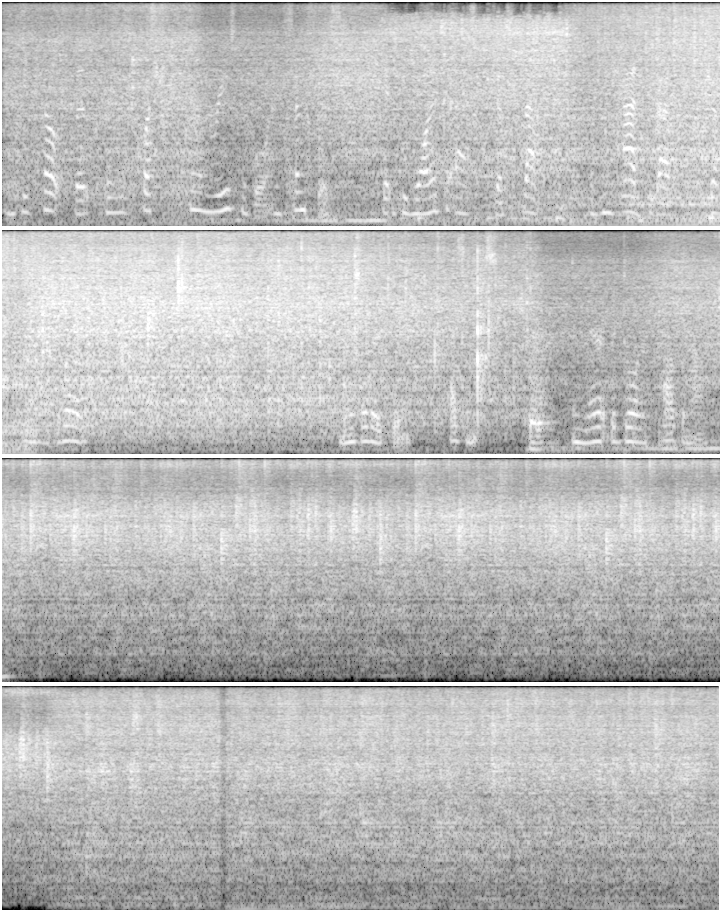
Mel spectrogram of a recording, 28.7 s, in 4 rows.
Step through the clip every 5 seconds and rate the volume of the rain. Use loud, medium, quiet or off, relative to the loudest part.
medium, loud, medium, medium, medium, medium.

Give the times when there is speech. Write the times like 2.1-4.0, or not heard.
0.0-8.2, 10.5-14.2.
